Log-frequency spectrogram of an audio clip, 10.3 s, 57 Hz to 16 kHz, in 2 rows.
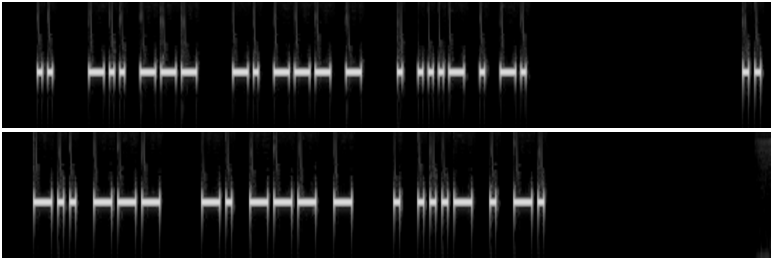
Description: Morse code, heard as a keyed tone, about 35 wpm, 700 Hz. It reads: I DO NOT EVEN I DO NOT EVEN
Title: Speed-Racing - Sets of 4 Words 30wpm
